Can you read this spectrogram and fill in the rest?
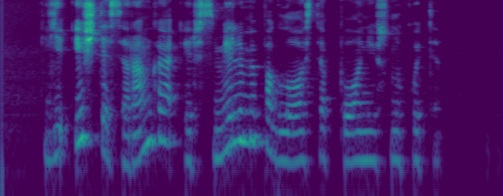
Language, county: Lithuanian, Kaunas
